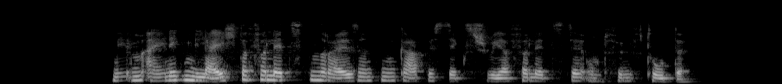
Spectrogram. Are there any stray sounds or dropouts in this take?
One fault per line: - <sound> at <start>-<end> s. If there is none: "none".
none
